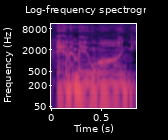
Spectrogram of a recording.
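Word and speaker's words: Anna May Wong: Anna Mae Wong. – Anna Mae Wong, yeah.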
